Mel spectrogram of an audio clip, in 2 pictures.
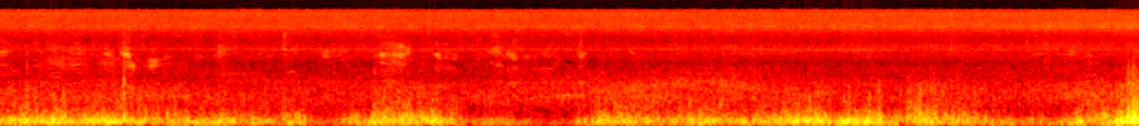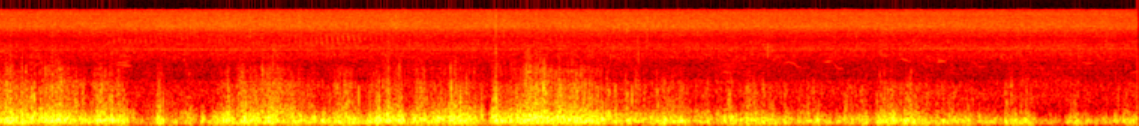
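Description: Wind buffeting the camera microphone in uneven gusts, stronger from about halfway, with faint calls from players on the field.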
